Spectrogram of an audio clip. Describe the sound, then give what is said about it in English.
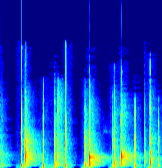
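A short burst of hand clapping, about a dozen sharp, crisp claps in an uneven, quick rhythm that lasts under two seconds, with no voices. “Let's do a little clap for Dick.”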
